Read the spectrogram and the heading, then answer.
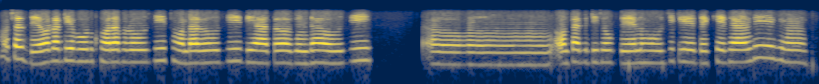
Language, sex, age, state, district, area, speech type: Odia, female, 45-60, Odisha, Angul, rural, conversation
